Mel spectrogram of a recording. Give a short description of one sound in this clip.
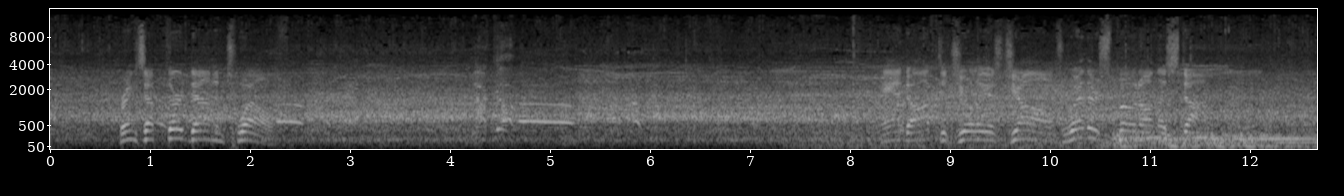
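A large stadium crowd roars steadily outdoors, swelling louder toward the end.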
